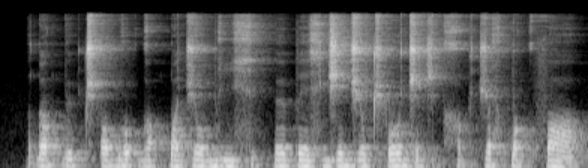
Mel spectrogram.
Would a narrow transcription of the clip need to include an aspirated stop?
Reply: no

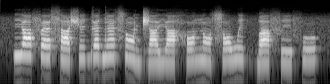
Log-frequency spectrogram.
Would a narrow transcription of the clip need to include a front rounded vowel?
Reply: no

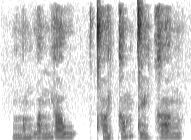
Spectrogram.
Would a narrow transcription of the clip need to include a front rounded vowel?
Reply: no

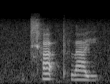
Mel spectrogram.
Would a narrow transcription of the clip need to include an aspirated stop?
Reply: yes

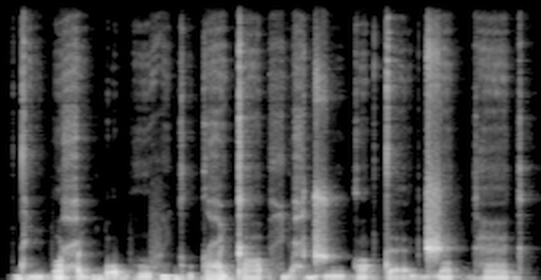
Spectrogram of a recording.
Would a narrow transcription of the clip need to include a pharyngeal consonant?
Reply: yes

